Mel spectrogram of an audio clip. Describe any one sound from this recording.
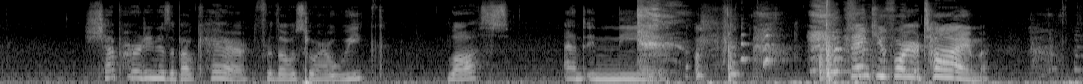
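A young woman talks close by, animated and playful.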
